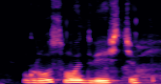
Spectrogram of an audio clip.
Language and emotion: Russian, neutral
